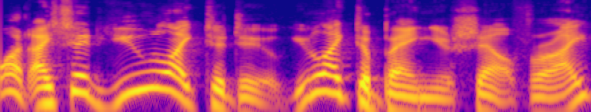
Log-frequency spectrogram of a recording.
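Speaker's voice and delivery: animated, hammy put-on voice with wide swooping pitch. Showing a favourite impression: Sean Connery impression. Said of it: "Connery's always funny".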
